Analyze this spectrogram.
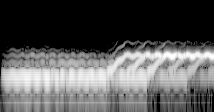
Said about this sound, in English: I, I, don't know how to make the podcast any spookier other than producer Finn putting a ghost sound effect in right here.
